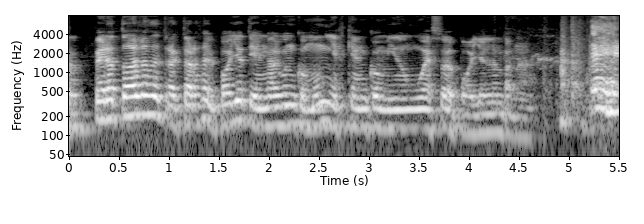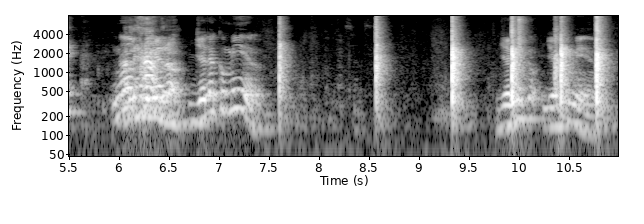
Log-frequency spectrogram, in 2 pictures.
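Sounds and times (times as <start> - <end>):
speech: 0.3 - 7.6, 9.8 - 10.9
slow clap: 7.6 - 7.9, 8.6 - 10.9.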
